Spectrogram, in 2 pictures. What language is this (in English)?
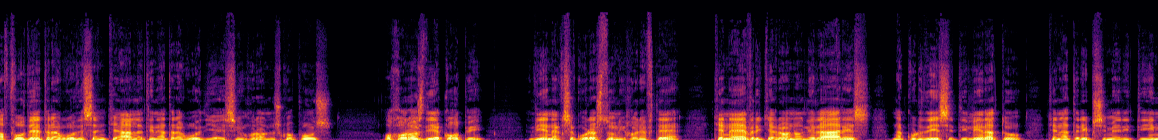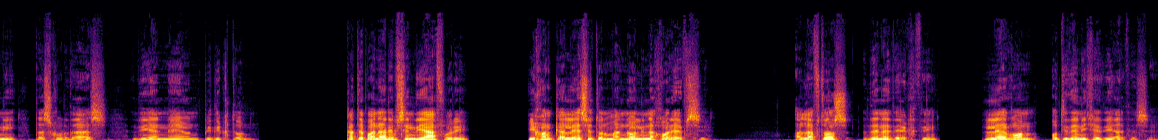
Greek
